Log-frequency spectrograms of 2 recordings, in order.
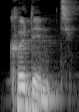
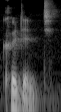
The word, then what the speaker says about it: couldn't: Couldn't. Couldn't. Sin L, sin O. Couldn't.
